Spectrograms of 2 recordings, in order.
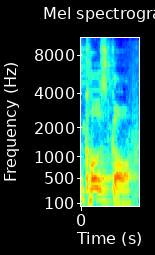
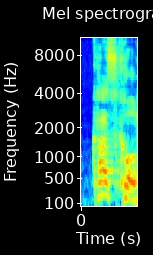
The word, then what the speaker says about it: Costco: po 他去 Costco，注意哦，是 Costco 哦，不是 Costco，好，发音很重要。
